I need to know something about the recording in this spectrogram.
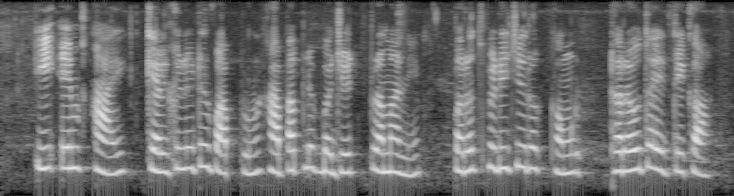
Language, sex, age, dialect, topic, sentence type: Marathi, female, 18-24, Standard Marathi, banking, question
